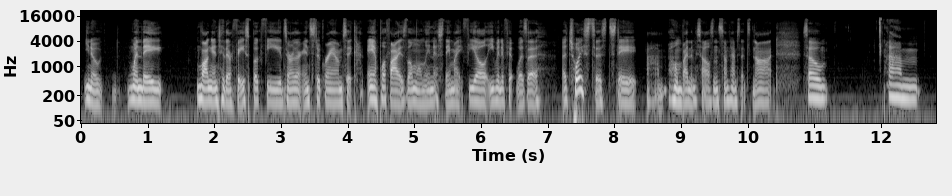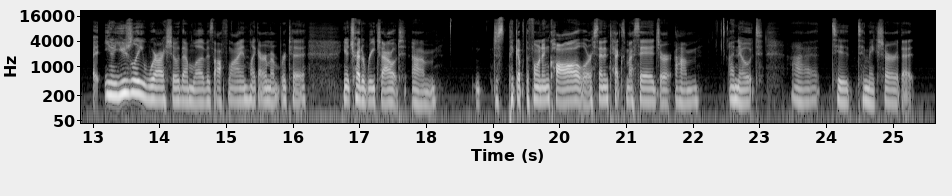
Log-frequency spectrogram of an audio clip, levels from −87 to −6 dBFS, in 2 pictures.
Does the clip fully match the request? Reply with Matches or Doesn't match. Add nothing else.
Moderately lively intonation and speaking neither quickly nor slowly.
Doesn't match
